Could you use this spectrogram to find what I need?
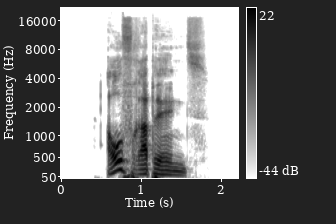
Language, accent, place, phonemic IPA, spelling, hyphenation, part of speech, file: German, Germany, Berlin, /ˈaʊ̯fˌʁapl̩ns/, Aufrappelns, Auf‧rap‧pelns, noun, De-Aufrappelns.ogg
- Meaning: genitive singular of Aufrappeln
